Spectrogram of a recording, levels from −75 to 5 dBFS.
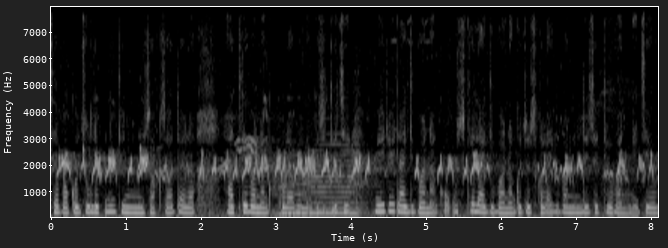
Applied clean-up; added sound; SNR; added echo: none; Livestock, farm animals, working animals; 2 dB; none.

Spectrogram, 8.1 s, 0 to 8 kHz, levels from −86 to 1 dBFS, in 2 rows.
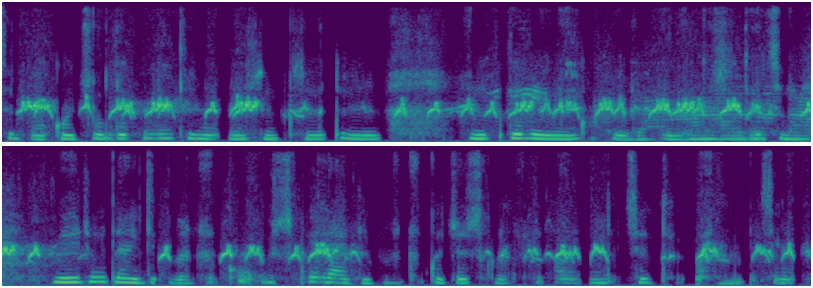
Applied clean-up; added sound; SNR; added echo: neural diffusion model UNIVERSE++.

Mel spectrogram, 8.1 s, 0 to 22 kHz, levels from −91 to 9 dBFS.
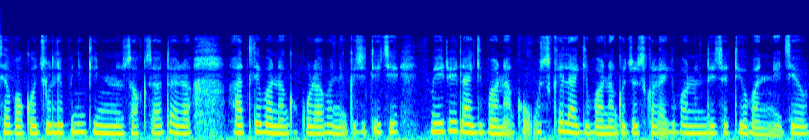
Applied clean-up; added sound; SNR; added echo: none; none; none; none.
